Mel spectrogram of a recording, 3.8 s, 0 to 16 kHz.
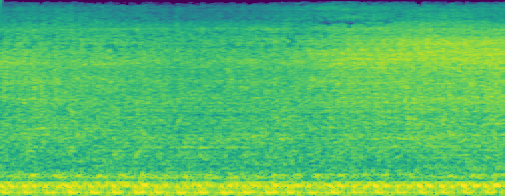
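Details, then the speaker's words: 1986 Oldsmobile Cutlass 442 V8 with an eBay-rebuilt Quadrajet carburetor idling deep, steady and smooth; idle came right down to where it should be, running better than before the carb swap. "I'm impressed. Idle came right down to where it should be."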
